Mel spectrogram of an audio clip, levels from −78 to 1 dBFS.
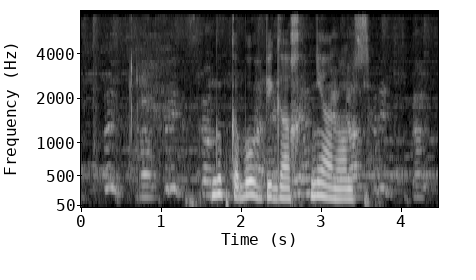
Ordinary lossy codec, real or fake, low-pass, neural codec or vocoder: none; real; 7.2 kHz; none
